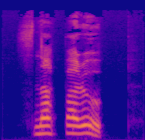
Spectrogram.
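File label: "snappar upp", Swedish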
